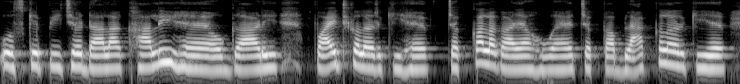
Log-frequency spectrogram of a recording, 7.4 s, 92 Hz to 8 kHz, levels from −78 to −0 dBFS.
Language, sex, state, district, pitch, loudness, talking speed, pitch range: Hindi, female, Jharkhand, Garhwa, 215 Hz, -14 LUFS, 160 wpm, 205-235 Hz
